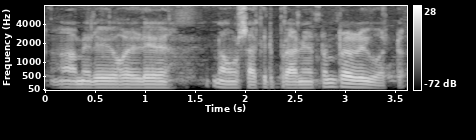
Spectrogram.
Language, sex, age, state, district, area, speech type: Kannada, male, 30-45, Karnataka, Dharwad, rural, spontaneous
